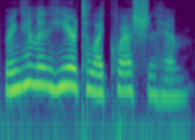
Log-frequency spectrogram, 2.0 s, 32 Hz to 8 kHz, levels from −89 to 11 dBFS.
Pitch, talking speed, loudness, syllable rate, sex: 235 Hz, 245 wpm, -17 LUFS, 5.2 syllables/s, female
